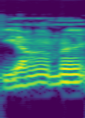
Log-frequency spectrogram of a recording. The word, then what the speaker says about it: llama: in here making sense it's pronounced Yama in Spanish actually like y better than llama I'm start calling them yamas because llama sounds F maybe I'm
